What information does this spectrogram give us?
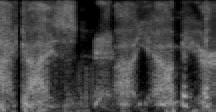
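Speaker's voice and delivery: whispered, hushed, barely under the breath. Retelling how Stu first came on the show, imitating Stu whispering.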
